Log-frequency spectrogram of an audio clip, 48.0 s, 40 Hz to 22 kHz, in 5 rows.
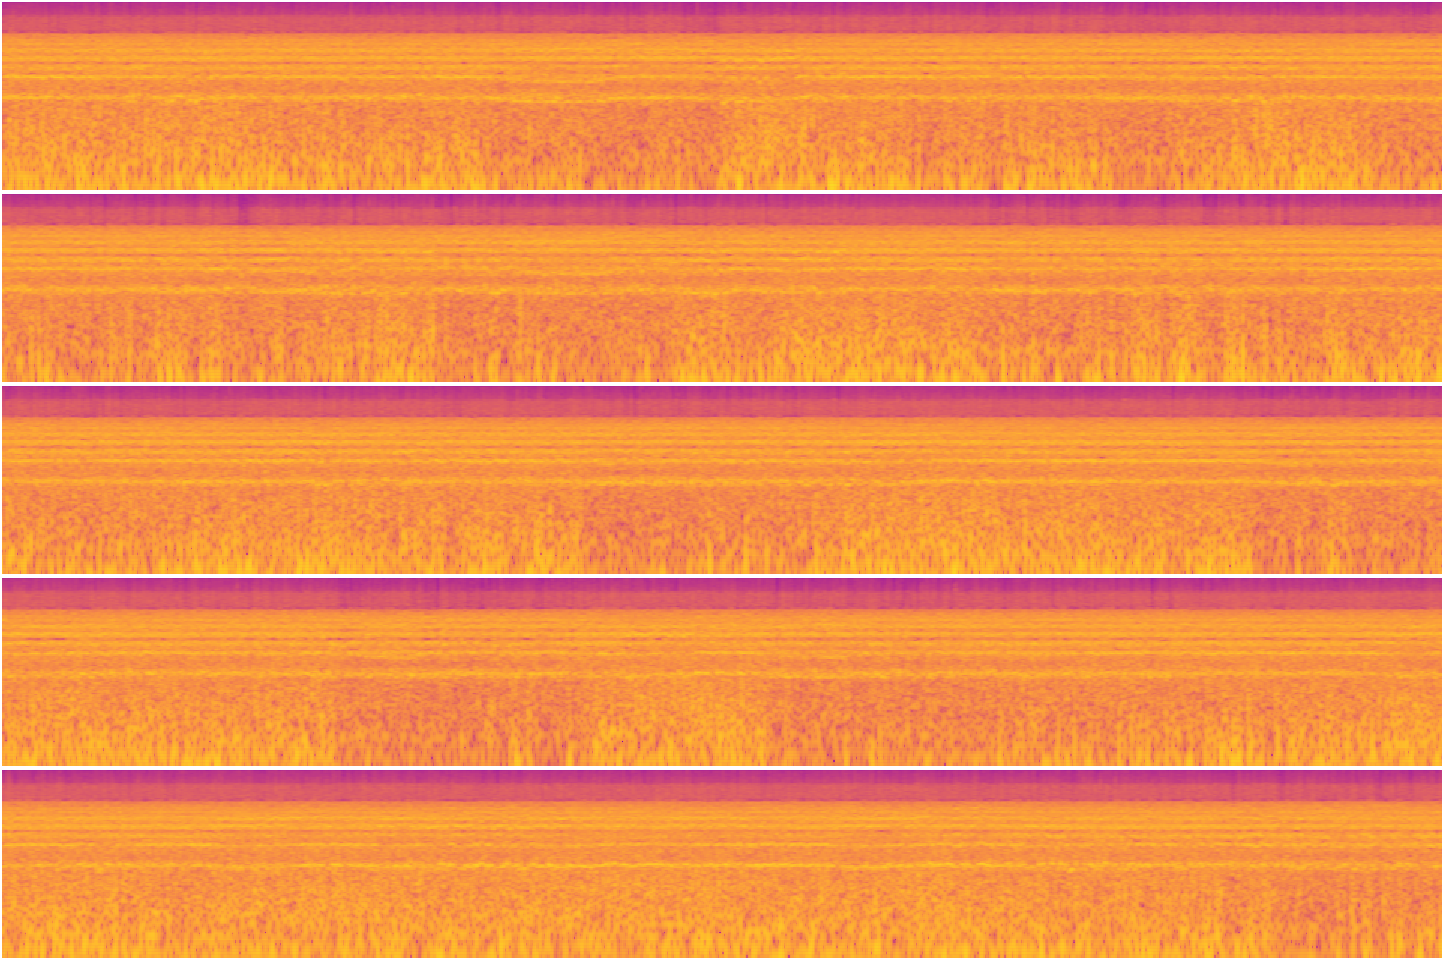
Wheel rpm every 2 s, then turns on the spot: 230, 230, 230, 230, 230, 230, 230, 230, 230, 230, 230, 230, 230, 230, 230, 230, 220, 230, 230, 230, 220, 220, 230, 230.
none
